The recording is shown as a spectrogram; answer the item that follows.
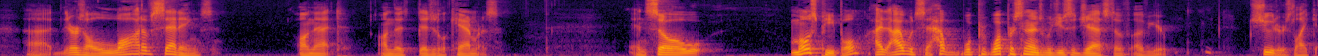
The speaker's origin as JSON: {"language": "English", "town": "Vancouver", "region": "British Columbia", "country": "Canada", "said": "I'm from Vancouver, Canada"}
